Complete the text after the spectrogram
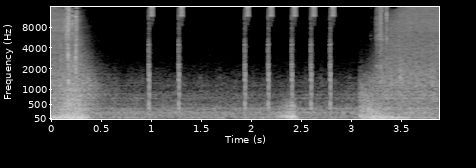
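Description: Soft interface clicks tick several times in quick succession.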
